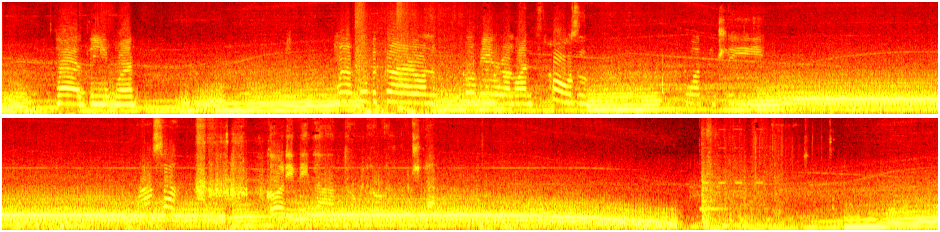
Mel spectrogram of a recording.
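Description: A truck engine hums and rises and falls in pitch as gears shift.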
